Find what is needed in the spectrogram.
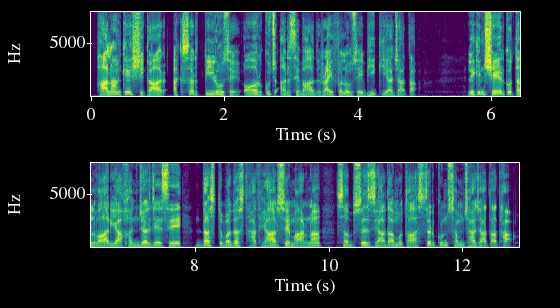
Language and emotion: Urdu, neutral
